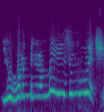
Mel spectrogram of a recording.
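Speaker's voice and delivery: high theatrical witch voice; a high-pitched scheming witch; Edna voice. Acted. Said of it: "This should be like an Edna voice".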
